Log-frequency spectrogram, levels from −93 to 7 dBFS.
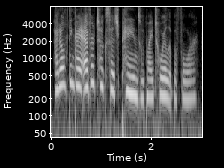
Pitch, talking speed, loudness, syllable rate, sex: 260 Hz, 235 wpm, -17 LUFS, 5.7 syllables/s, female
